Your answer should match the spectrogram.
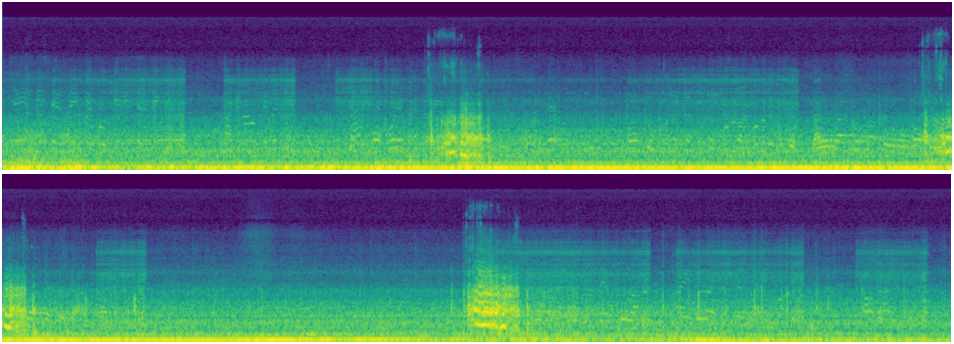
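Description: Car cabin sound from a dashcam: a steady low engine and road rumble, with a windshield wiper on intermittent setting sweeping the wet glass three times, about six and a half seconds apart.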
